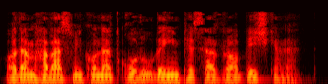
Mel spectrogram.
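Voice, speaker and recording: A man reading the part of a stern, hot-tempered father who scoffs and shouts. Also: medium pitch, fairly even intonation, no echo, muffled recording, natural voice. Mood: scornful. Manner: scornful, shouting outbursts.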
